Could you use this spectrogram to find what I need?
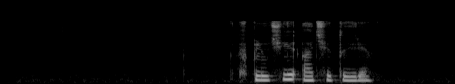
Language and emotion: Russian, neutral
